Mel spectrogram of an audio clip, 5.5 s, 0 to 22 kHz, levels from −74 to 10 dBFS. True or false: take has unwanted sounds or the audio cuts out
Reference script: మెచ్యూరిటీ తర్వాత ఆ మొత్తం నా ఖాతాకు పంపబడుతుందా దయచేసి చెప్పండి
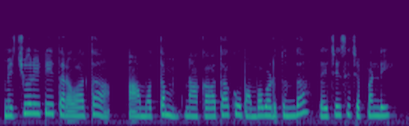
false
